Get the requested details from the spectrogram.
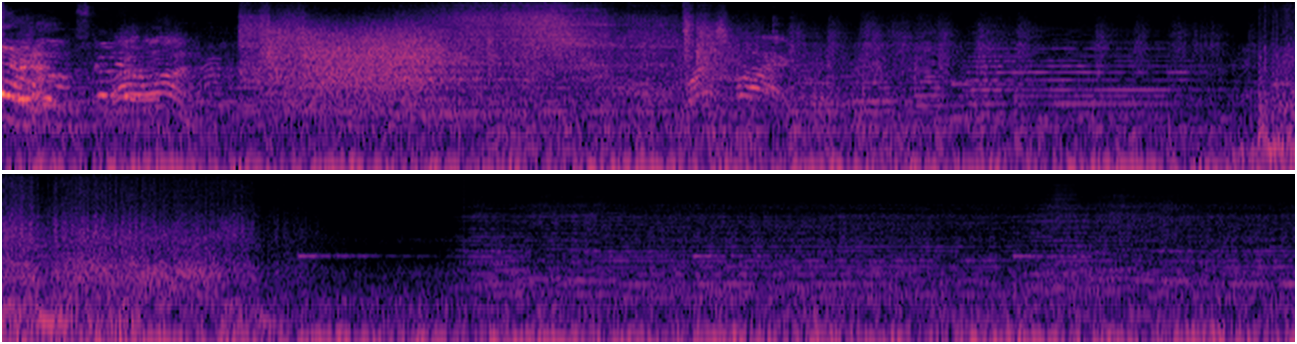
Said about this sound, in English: Torpedo one, fire!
